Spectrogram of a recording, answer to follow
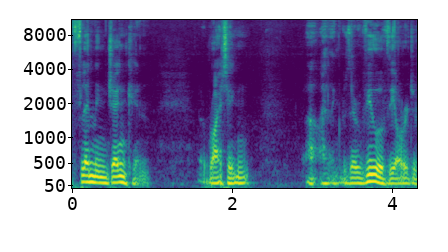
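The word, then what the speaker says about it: Fleeming: was simply it's written in fleaming which is pronounced Fleming Fleming Jenkin was simply saying manifest facts are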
